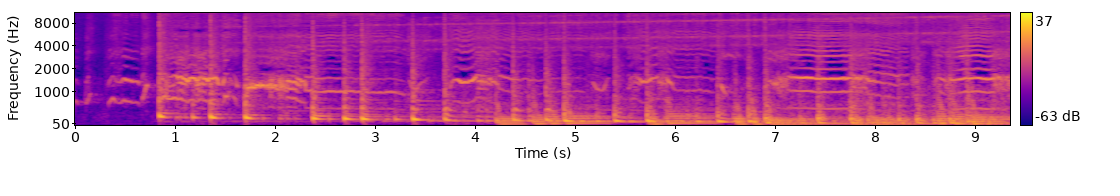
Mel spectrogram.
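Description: A baby cries and babbles in short bursts at the start of an upbeat 1975 song with steady drums, bass and keyboard chords, the infant's voice clearly audible near the front of the mix.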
